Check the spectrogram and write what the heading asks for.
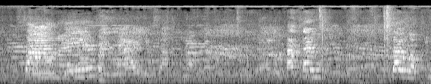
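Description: Overlapping chatter of adults and young children talking.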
